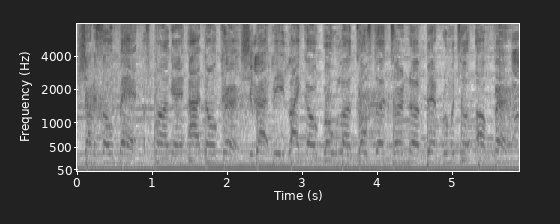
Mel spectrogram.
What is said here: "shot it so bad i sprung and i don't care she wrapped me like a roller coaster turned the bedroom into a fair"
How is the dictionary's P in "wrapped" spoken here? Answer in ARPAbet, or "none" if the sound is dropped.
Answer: none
